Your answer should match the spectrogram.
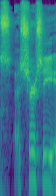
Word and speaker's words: Saoirse: Basically, the story here is about two children, Ben and Saoirse, I believe is how you pronounce it. – Saoirse? – Like Saoirse Ronan. – Saoirse Ronan? – Yeah, the actress whose name is spelled with no H in it whatsoever.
